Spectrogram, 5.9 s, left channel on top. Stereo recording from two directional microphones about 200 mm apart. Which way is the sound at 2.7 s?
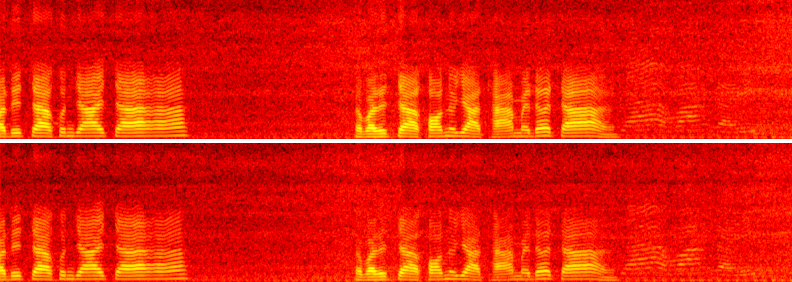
35° left (ahead or behind).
